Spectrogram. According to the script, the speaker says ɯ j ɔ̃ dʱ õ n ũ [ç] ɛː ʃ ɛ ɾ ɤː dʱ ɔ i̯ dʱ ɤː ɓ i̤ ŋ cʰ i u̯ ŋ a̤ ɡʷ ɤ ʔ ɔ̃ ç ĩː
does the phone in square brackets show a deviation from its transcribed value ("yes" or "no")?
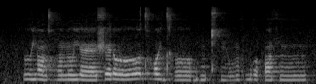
yes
